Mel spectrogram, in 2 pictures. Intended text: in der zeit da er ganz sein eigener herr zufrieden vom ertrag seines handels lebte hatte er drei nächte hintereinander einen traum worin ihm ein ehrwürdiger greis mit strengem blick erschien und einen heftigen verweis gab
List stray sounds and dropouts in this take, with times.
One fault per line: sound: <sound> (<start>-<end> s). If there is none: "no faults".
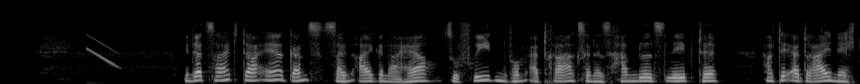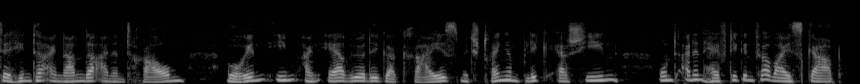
sound: chirp (0.9-1.2 s)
